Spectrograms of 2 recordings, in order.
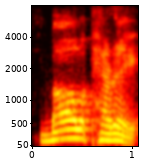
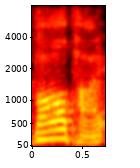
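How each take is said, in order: First: The last syllable sounds like 'pair'. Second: The last syllable sounds like 'pie'. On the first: The speaker calls it right. "It's ball pare" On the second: The speaker calls it wrong. "It's not ball pie"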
